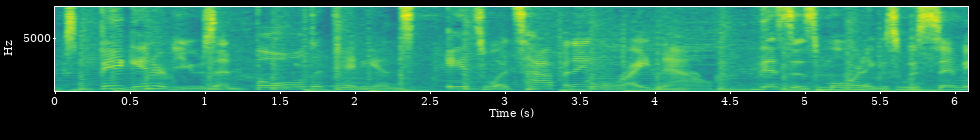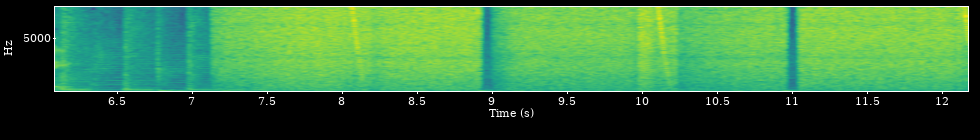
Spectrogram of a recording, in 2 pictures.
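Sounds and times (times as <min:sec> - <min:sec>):
speech: 0:00.1 - 0:06.5
fast radio bursts converted to sound as hissing static: 0:07.1 - 0:12.1.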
